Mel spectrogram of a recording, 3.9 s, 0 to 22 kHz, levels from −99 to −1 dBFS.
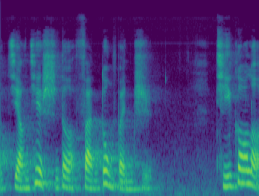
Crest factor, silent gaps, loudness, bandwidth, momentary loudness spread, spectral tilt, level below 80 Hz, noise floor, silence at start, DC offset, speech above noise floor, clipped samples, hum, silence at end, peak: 18 dB; none; -26 LUFS; 15 kHz; 13 LU; -5 dB/octave; -64 dBFS; -57 dBFS; 0 s; under 0.1%; 32 dB; under 0.1%; none; 0 s; -10 dBFS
